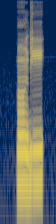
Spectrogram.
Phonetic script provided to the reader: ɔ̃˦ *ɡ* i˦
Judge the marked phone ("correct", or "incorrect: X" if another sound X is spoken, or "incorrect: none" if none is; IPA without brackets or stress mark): correct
